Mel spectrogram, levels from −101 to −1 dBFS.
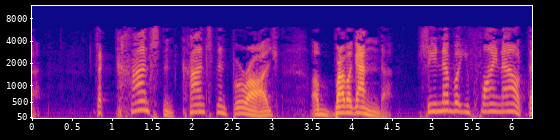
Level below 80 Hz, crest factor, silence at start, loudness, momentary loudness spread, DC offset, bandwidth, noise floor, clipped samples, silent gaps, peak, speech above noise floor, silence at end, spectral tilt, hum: -52 dBFS; 22 dB; 0 s; -28 LUFS; 16 LU; under 0.1%; 6.6 kHz; -65 dBFS; under 0.1%; none; -6 dBFS; 38 dB; 0 s; -6 dB/octave; none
